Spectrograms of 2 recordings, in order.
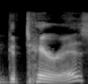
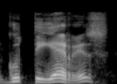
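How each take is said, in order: First: It is said with a heavily anglicized pronunciation. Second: It is said with a full Spanish pronunciation. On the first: It sounds careless toward the name. "but don't say Gutierrez" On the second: It sounds like a native speaker's version. "No one expects you to be able to say Gutierrez"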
